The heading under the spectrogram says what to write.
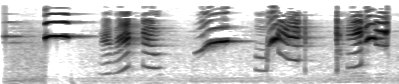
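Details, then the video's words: A pet Indian ringneck parrot talking: short speech-like phrases with a nasal, harmonic quality alternate with clear high whistles, in quick bursts separated by brief pauses, in a quiet room. "Cute talking Indian ringneck parrot"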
